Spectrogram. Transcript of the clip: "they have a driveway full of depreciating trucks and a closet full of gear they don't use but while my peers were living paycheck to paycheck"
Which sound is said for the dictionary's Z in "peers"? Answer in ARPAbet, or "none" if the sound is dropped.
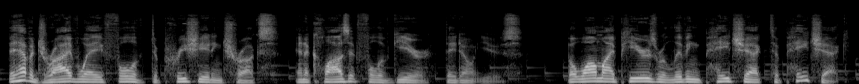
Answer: Z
